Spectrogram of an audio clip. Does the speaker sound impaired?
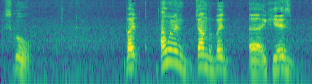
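Yes: cerebral palsy; certain letters flat.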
